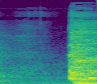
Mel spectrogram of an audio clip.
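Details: Adult cough during a spoken Chinese language lesson.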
